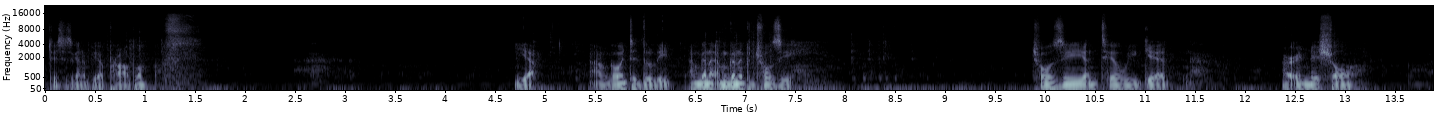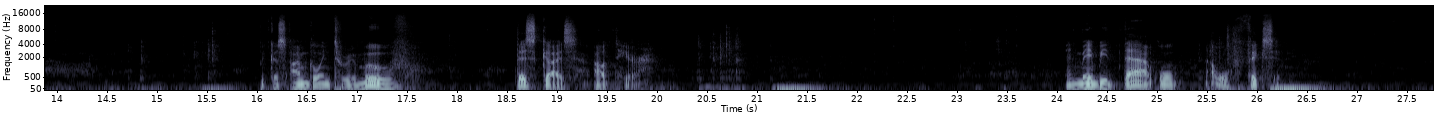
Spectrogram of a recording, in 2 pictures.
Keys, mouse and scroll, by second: 0.2 Tab, 1.1 Escape, 1.3 right click, 3.2-4.6 middle drag, 4.6 alt+a, 5.2 b, 5.9 click, 6.3 right click, 6.7 ctrl+z, 6.8 ctrl+z, 7.0 ctrl+z, 7.2 ctrl+z, 7.3 ctrl+z, 7.5 ctrl+z, 8.2 ctrl+z, 8.3 ctrl+z, 8.6 ctrl+z, 8.8 ctrl+z, 9.1 ctrl+z, 9.3 ctrl+z, 9.6 ctrl+z, 9.8 ctrl+z, 10.0 ctrl+z, 10.3 ctrl+z, 10.7 ctrl+z, 10.9 ctrl+z, 11.1 ctrl+z, 11.5 ctrl+z, 11.7 ctrl+z, 11.9 ctrl+z, 12.4 ctrl+z, 12.8 ctrl+z, 13.7-14.6 middle drag, 14.6 alt+a, 14.9 middle click, 15.3 ctrl+s, 15.6 click, 16.5 Tab, 16.9 right click, 18.1 shift+right click, 18.9 shift+right click, 20.3 ctrl+l, 20.6 x, 20.6 Return, 22.1 click, 22.9 right click, 23.4 shift+right click, 24.1 shift+right click, 24.4 shift+right click, 25.3 ctrl+l, 25.5 x, 27.1 click.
